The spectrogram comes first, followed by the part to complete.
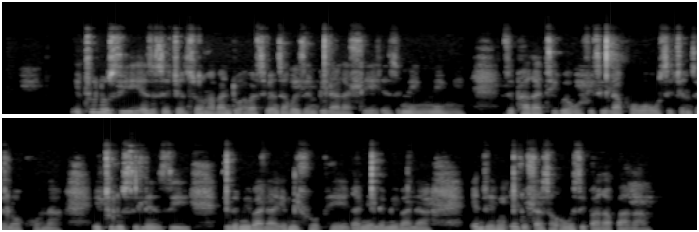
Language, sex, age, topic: North Ndebele, female, 36-49, health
